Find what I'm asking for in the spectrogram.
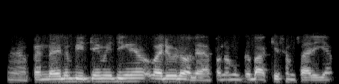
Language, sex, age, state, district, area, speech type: Malayalam, male, 18-30, Kerala, Idukki, urban, conversation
